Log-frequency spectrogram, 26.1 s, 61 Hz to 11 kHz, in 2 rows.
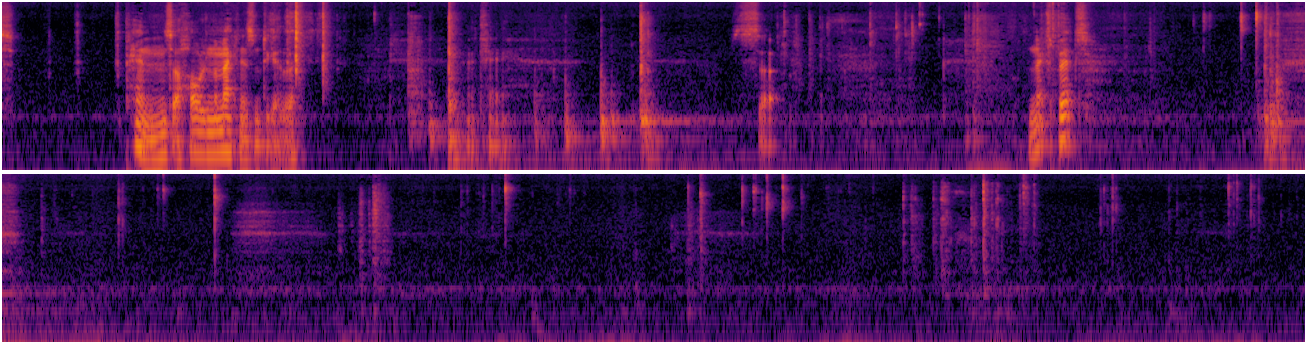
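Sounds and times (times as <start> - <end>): plastic bricks clicking: 19.9 - 21.1, 22.0 - 23.4, 24.0 - 25.8.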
